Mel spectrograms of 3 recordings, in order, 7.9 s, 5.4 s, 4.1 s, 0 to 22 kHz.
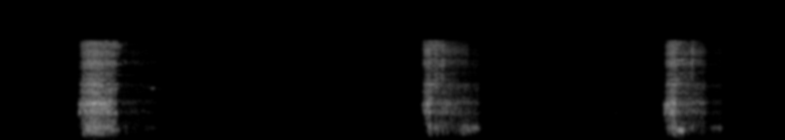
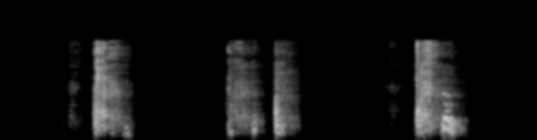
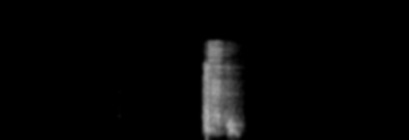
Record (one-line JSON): {"exhalation_length": "7.9 s", "exhalation_amplitude": 5241, "exhalation_signal_mean_std_ratio": 0.24, "three_cough_length": "5.4 s", "three_cough_amplitude": 30637, "three_cough_signal_mean_std_ratio": 0.27, "cough_length": "4.1 s", "cough_amplitude": 28887, "cough_signal_mean_std_ratio": 0.18, "survey_phase": "beta (2021-08-13 to 2022-03-07)", "age": "65+", "gender": "Female", "wearing_mask": "Yes", "symptom_cough_any": true, "smoker_status": "Current smoker (1 to 10 cigarettes per day)", "respiratory_condition_asthma": false, "respiratory_condition_other": true, "recruitment_source": "Test and Trace", "submission_delay": "1 day", "covid_test_result": "Positive", "covid_test_method": "RT-qPCR", "covid_ct_value": 18.9, "covid_ct_gene": "ORF1ab gene", "covid_ct_mean": 19.7, "covid_viral_load": "340000 copies/ml", "covid_viral_load_category": "Low viral load (10K-1M copies/ml)"}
